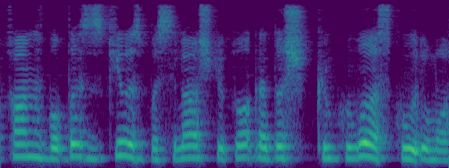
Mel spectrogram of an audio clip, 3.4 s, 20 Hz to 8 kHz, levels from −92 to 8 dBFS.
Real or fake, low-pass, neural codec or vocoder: fake; 7.2 kHz; codec, 16 kHz, 0.5 kbps, FunCodec, trained on LibriTTS, 25 frames a second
